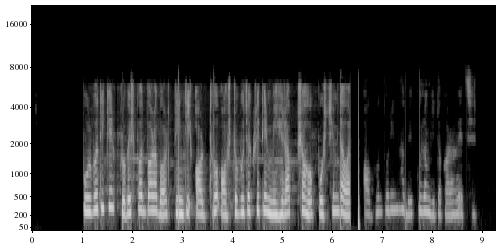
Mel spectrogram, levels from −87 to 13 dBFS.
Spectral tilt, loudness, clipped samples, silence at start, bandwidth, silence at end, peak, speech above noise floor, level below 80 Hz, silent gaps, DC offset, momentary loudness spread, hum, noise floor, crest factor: -6.5 dB/octave; -17 LUFS; under 0.1%; 1.05 s; 7 kHz; 0.4 s; -2 dBFS; over 73 dB; -46 dBFS; none; under 0.1%; 14 LU; none; under -90 dBFS; 16 dB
